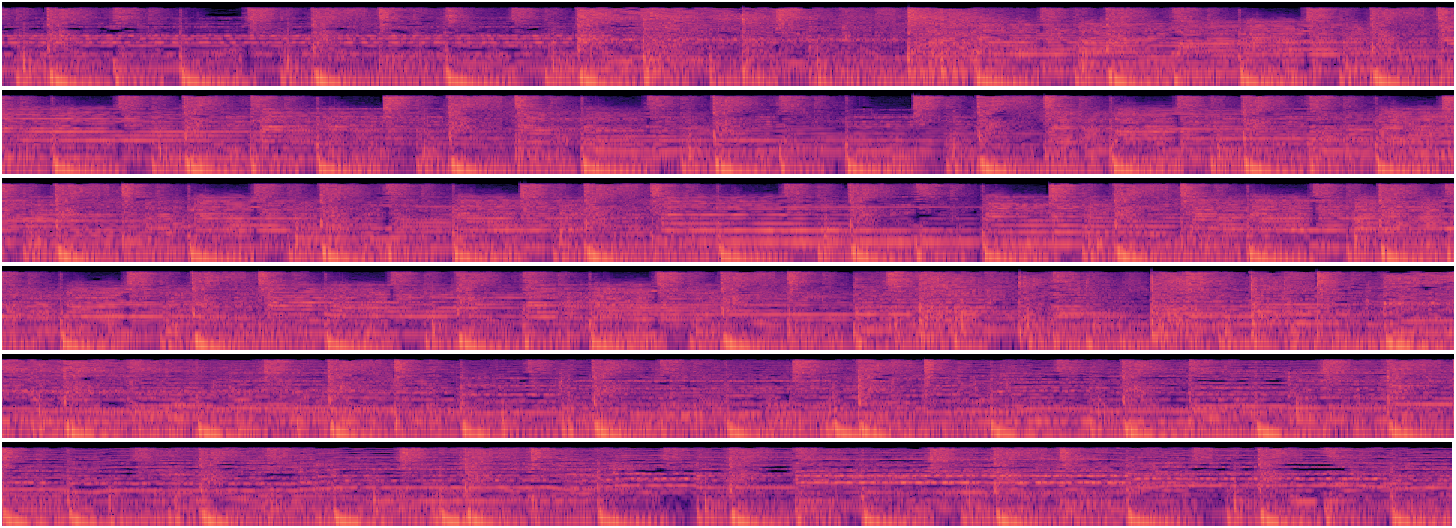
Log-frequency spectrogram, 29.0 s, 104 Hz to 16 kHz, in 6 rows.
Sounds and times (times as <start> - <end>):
Exciting music: 0.0 - 29.0.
